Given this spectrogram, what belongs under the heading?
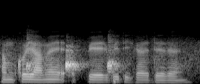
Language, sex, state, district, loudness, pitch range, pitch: Hindi, male, Arunachal Pradesh, Lower Dibang Valley, -20 LUFS, 105-115 Hz, 110 Hz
